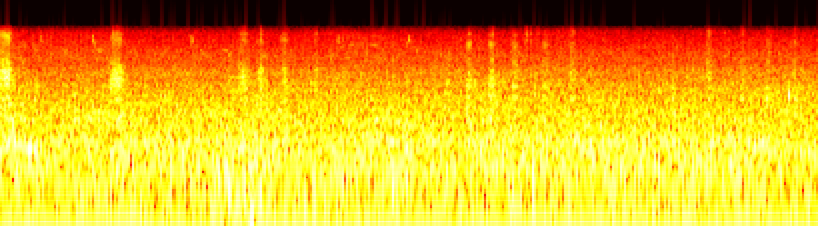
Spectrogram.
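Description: Female mallard hen quacking in short, irregular calls, the loudest at the very start and around two and a half seconds in: a mother duck calling to her ducklings.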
